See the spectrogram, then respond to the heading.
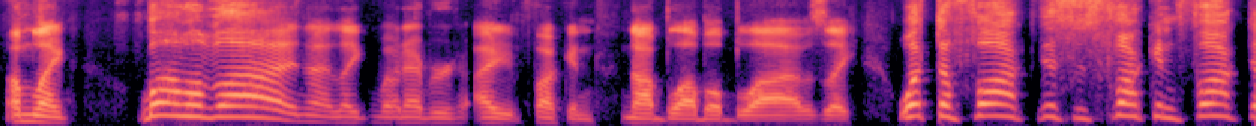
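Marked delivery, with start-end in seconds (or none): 0.7-1.4 high, loud blah-blah; loud nonsense rant, pitched way up; mock yelling. Mimicking an argument in the car. 4.5-6.3 high-pitched incredulous yell; outraged, voice pitched way up; retold angry outburst. Retelling own outburst in the argument.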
